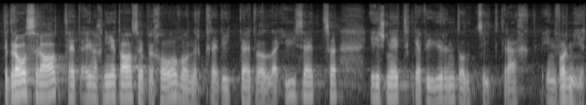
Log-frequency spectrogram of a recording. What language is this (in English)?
Swiss German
